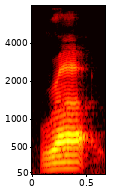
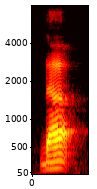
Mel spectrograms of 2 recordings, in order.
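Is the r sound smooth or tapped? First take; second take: smooth; tapped. First: The tongue glides without touching the ridge. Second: The tongue taps the ridge behind the teeth. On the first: "R の発音はそこに舌が触れないんですね" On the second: "日本語のラ行だと、前歯の後ろの歯茎に舌が触れますよね"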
